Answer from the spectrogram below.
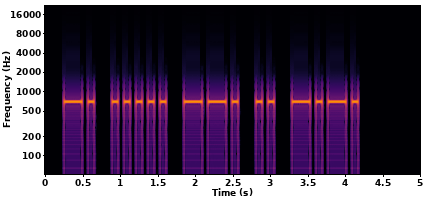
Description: Morse code, heard as a keyed tone, about 14 wpm, 700 Hz. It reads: N5GIC
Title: USA Call Signs Repeated 2x 15wpm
